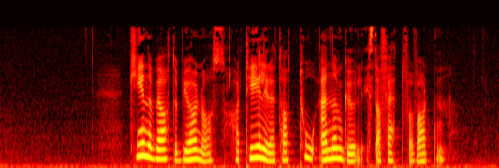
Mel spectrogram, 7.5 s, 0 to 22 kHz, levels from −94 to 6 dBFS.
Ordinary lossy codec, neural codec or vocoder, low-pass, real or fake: MP3, 48 kbps; none; 19.8 kHz; real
